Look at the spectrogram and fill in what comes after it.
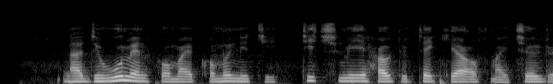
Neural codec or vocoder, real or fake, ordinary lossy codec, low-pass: codec, 16 kHz, 2 kbps, FunCodec, trained on LibriTTS, 25 frames a second; fake; none; 7.2 kHz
